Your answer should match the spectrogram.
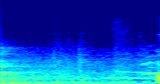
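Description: Quiet room with a steady low hum during a pause between spoken words.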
